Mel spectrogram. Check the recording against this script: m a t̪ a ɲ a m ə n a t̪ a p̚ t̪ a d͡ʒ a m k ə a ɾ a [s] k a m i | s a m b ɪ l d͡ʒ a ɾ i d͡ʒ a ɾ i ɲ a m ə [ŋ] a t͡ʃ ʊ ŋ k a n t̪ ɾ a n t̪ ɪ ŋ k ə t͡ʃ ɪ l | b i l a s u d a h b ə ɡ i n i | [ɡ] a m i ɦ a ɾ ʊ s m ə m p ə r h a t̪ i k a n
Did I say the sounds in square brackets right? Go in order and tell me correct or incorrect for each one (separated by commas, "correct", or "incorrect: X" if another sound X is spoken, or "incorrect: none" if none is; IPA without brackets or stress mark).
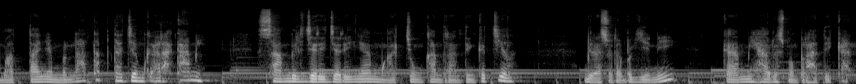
incorrect: h, correct, incorrect: k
